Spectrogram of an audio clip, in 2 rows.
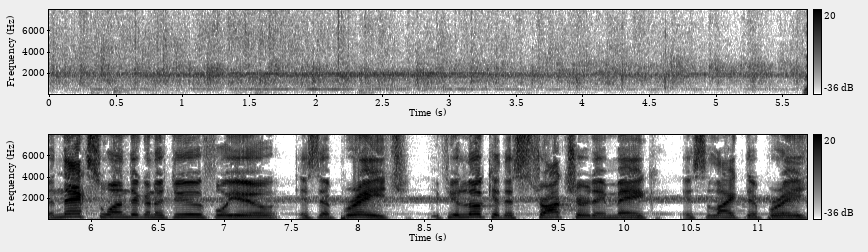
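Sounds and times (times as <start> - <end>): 
audience applause: 0.0 - 7.4
speech: 5.6 - 11.3.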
